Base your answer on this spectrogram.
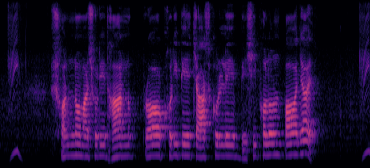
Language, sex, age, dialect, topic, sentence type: Bengali, male, 46-50, Northern/Varendri, agriculture, question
